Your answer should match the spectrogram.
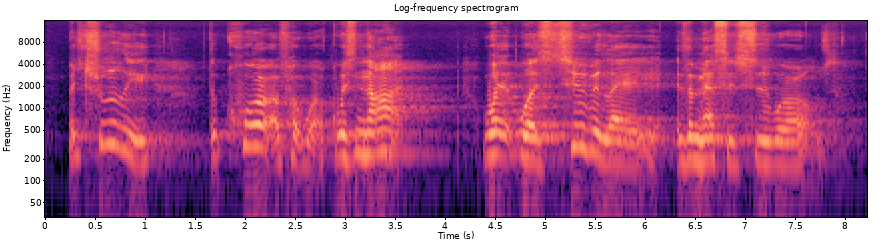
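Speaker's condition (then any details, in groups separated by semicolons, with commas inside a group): Oral cancer survivor; survivor, several years since treatment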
